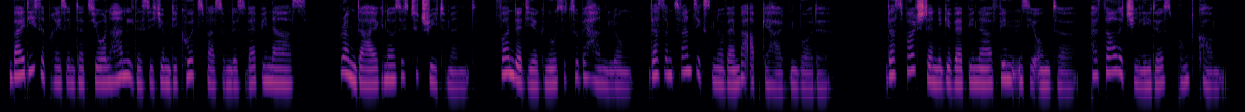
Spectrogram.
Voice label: german female e learning

